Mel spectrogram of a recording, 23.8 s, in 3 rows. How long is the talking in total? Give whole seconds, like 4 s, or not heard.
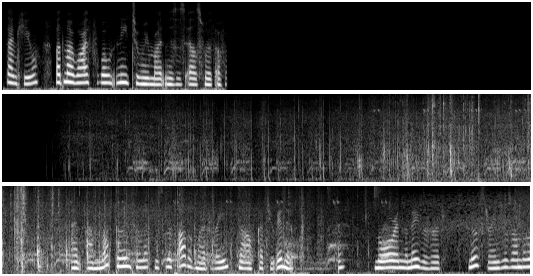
10 s.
